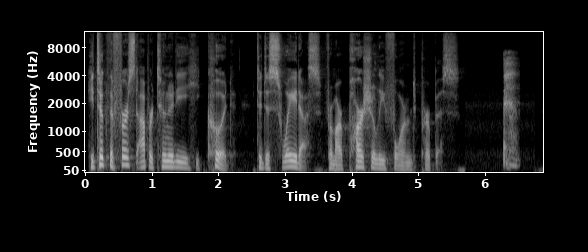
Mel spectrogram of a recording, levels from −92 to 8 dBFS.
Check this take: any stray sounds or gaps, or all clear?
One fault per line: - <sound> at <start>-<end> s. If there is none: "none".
- sniff at 6.3-6.5 s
